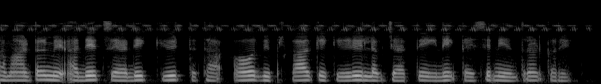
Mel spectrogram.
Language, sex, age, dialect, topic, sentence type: Hindi, female, 18-24, Awadhi Bundeli, agriculture, question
